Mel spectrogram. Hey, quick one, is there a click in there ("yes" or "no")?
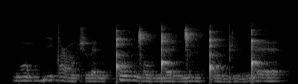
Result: yes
